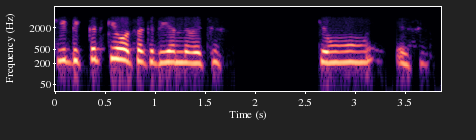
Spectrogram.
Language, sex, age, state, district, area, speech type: Punjabi, female, 30-45, Punjab, Fazilka, rural, conversation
